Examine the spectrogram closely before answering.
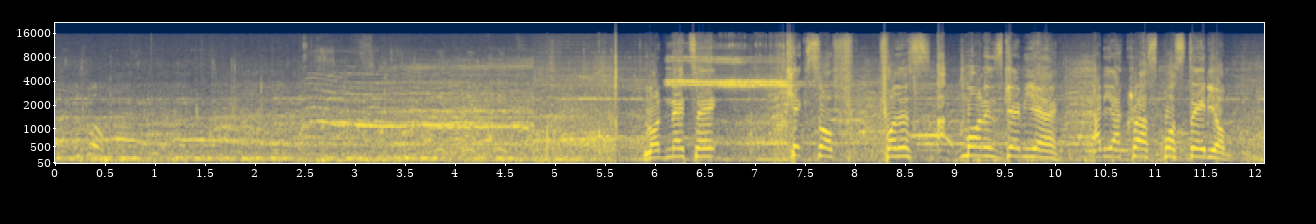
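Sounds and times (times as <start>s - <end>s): people shouting: 2.3s - 5.3s.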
